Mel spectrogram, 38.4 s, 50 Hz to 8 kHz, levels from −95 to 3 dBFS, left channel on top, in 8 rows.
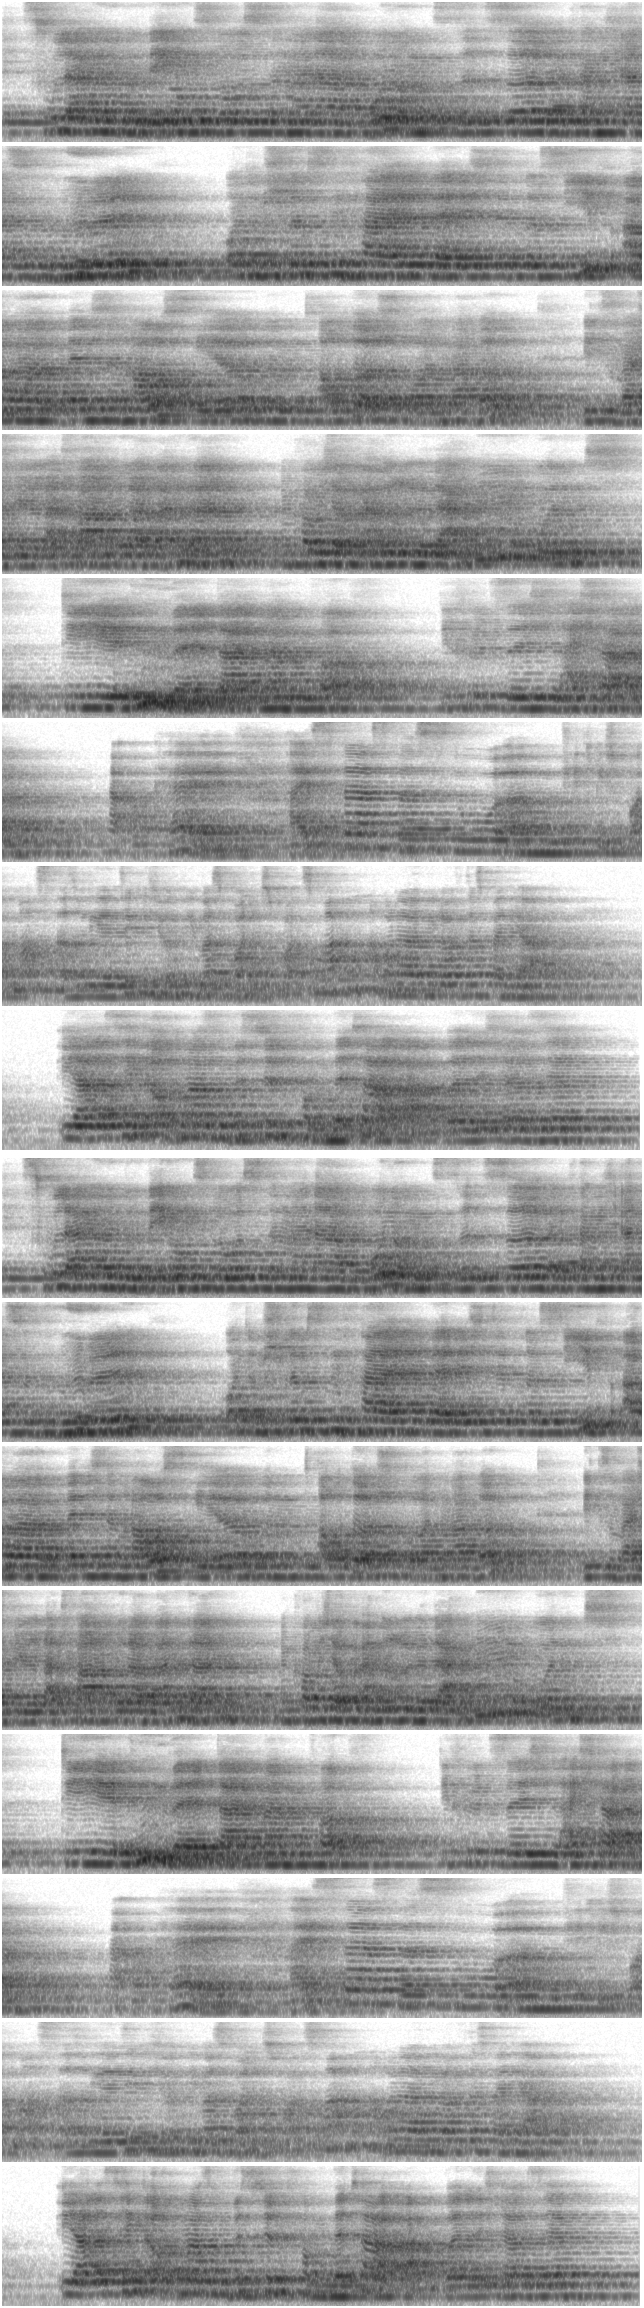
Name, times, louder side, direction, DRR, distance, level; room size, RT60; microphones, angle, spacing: voice 1, 0.2-5.9 6.4-13.4 14.0-16.1 16.5-19.0 19.7-21.8 22.5-24.2 34.0-37.8, equal, 35° right, -3 dB, 2.1 m, -22 dB
voice 2, 24.8-33.0, left 1 dB, 70° left, -4 dB, 2.5 m, -29 dB
10.0 x 9.8 x 4.1 m, 2.3 s
head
